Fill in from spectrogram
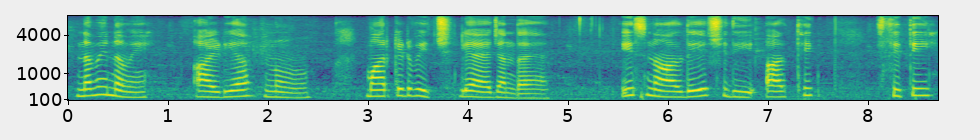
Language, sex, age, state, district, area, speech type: Punjabi, female, 30-45, Punjab, Jalandhar, urban, spontaneous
